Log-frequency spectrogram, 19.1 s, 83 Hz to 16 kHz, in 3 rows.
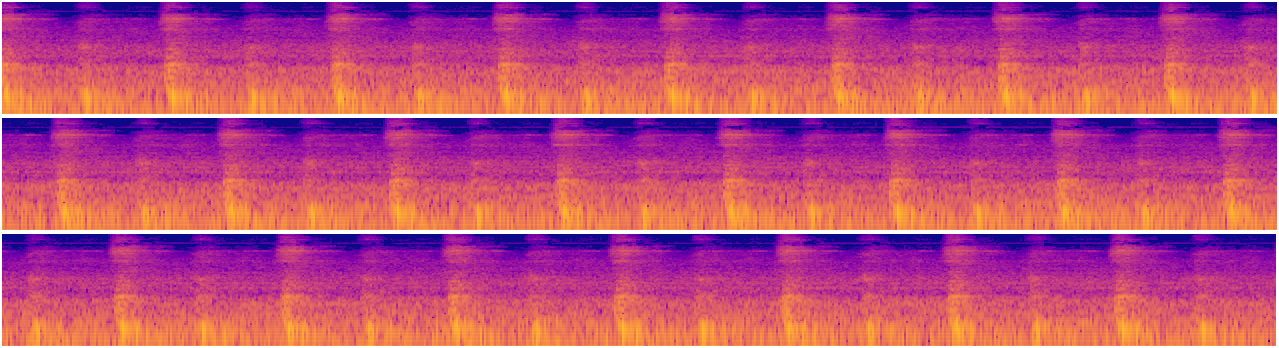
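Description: Steady rhythmic chugging pulses, about 72 a minute, from an MRI scanner's cold head; a normal operating sound.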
